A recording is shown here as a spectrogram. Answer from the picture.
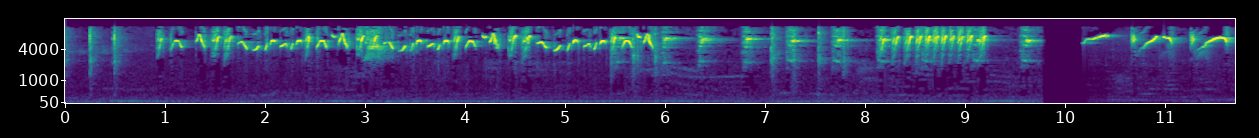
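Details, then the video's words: Sunbird singing vigorously in a match of two kinds of sunbird: a long, tumbling high twitter of squeaky slurred notes with interspersed dry ticks, a short silence, then thin whistled notes. "KOLIBRI NINJA VS KOLIBRI WULUNG SUPER GACOR"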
